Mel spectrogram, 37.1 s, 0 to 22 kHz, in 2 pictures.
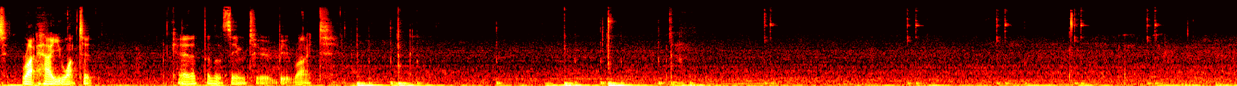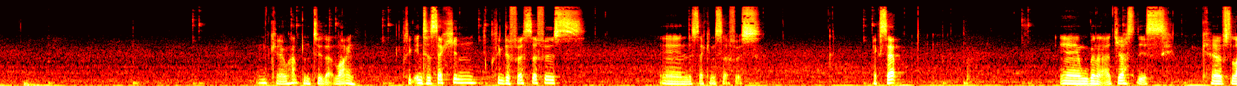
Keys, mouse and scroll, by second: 1.2-3.0 middle drag, 5.5 shift+middle click, 6.2-8.1 middle drag, 8.6 shift+middle click, 9.3 middle click, 11.4 click, 18.0-19.2 scroll up 1, 19.2-21.3 middle drag, 21.4 click, 31.9-32.7 scroll up 1, 32.7 middle click, 33.9 click, 35.8-36.2 scroll up 1.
